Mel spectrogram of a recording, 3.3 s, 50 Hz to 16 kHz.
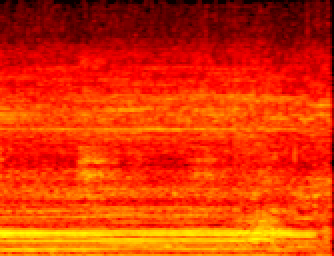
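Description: A Beta dirt bike engine with a 13-tooth front sprocket drones steadily while riding, a close, even mid-pitched hum with a slight rise near the end.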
